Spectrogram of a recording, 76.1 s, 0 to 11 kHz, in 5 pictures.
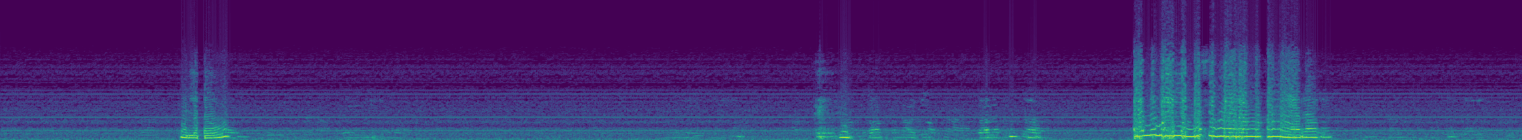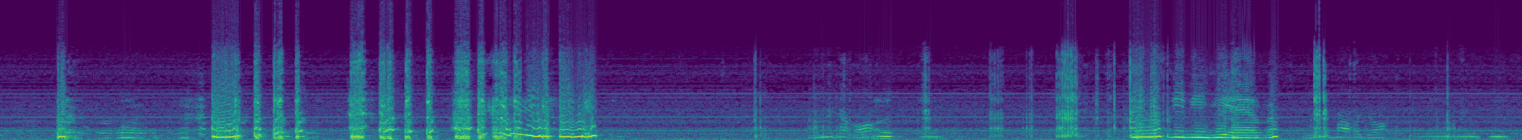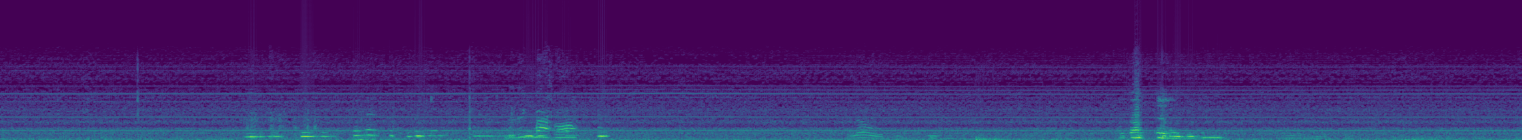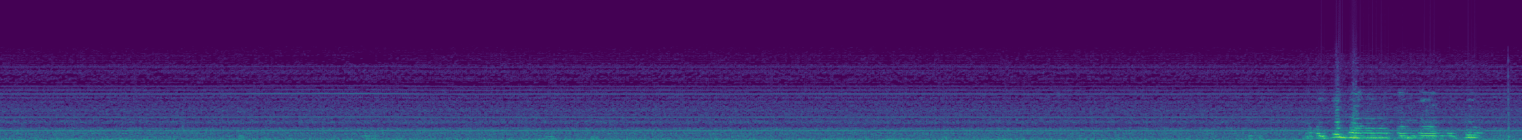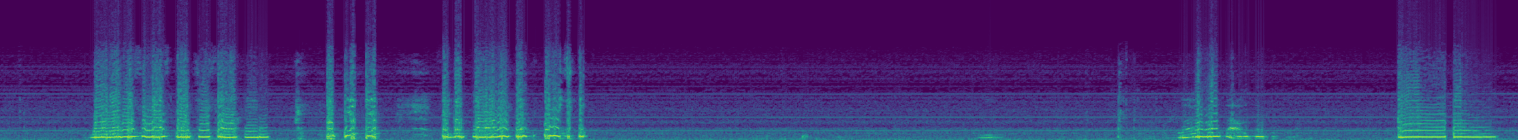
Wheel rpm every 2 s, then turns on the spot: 0, 0, 0, 0, 0, 0, 0, 0, 0, 0, 0, 0, 0, 0, 0, 0, 0, 0, 0, 0, 0, 0, 0, 0, 0, 0, 0, 0, 0, 0, 0, 0, 0, 0, 0, 0, 0, 0.
none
